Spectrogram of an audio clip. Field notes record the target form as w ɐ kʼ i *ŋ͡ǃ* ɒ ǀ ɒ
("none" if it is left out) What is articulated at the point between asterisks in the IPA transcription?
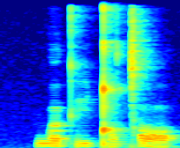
ɡ͡ǃ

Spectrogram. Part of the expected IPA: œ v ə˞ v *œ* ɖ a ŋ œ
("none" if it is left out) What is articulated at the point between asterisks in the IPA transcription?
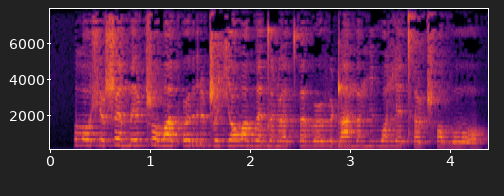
œ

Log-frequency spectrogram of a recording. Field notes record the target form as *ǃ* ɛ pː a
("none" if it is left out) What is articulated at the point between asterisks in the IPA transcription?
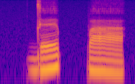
d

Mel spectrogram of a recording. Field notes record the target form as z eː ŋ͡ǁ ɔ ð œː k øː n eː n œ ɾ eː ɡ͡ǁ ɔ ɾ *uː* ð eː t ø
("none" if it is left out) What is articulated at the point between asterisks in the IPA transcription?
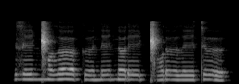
øː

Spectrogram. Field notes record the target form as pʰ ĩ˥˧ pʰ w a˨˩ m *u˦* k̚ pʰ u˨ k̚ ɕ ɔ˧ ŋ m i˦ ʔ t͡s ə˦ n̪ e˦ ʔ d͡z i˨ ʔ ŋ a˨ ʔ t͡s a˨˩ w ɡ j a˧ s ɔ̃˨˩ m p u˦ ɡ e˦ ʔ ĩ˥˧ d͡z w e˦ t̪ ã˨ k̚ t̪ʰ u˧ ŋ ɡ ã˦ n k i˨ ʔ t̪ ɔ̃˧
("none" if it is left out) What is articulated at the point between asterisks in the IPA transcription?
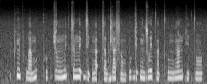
u˦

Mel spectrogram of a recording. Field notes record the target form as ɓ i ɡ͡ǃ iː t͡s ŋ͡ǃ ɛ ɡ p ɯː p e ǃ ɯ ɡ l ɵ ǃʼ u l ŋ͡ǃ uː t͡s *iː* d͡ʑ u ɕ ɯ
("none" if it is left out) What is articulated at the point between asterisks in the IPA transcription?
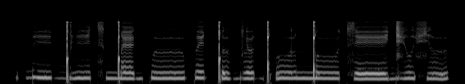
eː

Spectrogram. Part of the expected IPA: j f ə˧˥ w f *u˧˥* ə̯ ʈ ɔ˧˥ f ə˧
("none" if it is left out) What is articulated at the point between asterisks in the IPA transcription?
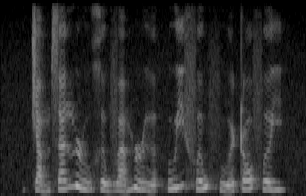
u˨˩˦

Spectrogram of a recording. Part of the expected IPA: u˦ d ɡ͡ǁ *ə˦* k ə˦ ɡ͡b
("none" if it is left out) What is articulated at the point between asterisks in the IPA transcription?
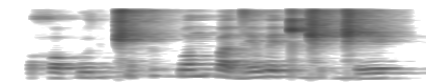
ə˦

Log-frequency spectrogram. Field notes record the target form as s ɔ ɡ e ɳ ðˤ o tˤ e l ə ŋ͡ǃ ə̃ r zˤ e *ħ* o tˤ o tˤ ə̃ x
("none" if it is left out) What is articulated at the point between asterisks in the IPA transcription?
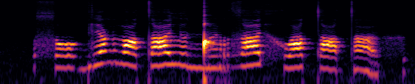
x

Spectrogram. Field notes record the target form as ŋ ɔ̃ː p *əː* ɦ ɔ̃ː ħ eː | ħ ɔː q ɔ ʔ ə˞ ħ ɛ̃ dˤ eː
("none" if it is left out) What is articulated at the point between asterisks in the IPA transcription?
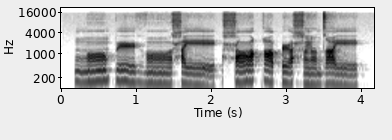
øː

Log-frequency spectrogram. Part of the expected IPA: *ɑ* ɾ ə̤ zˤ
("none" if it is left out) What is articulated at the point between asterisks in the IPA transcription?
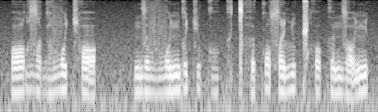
ɒ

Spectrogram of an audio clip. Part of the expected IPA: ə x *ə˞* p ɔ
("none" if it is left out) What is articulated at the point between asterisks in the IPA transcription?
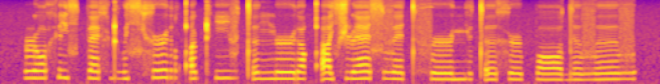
ə˞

